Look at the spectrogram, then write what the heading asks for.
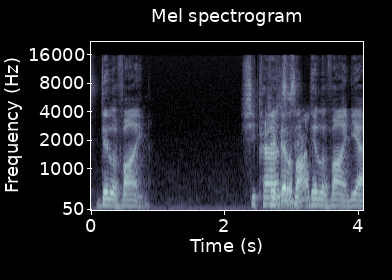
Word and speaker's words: Delevingne: she no Cara Delevingne you say her name Carla Carla delle Vigne it's dill of vine she probably loved vine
